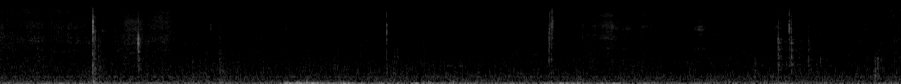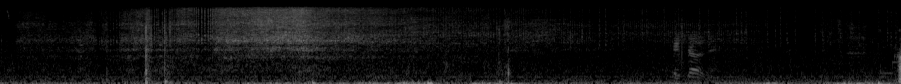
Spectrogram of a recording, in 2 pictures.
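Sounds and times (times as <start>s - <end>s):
bike tyres hissing on concrete: 0.0s - 2.5s, 5.8s - 7.1s, 8.5s - 18.0s
bike clicks: 0.0s - 3.0s, 5.4s - 6.0s, 7.5s - 18.0s.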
